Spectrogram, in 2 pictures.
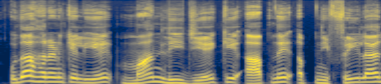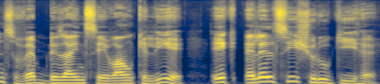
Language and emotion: Hindi, neutral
